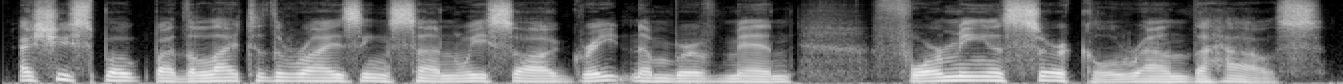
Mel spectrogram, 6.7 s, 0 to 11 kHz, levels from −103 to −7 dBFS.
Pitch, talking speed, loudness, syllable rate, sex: 120 Hz, 205 wpm, -18 LUFS, 4.8 syllables/s, male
